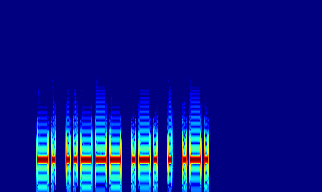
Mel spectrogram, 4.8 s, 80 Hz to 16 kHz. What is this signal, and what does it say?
Morse code, heard as a keyed tone, about 22 wpm, 700 Hz. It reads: N2RER
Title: USA Call Signs - 5 Characters - Repeated 2x - 22wpm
